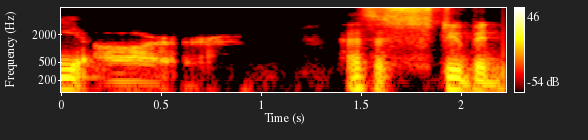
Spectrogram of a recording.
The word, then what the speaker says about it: Rumer: Is it rumor like the word rumor? Like Rumer.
